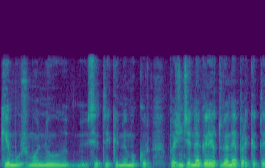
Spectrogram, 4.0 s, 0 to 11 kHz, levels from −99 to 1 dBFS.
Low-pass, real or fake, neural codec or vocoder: 7.2 kHz; real; none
